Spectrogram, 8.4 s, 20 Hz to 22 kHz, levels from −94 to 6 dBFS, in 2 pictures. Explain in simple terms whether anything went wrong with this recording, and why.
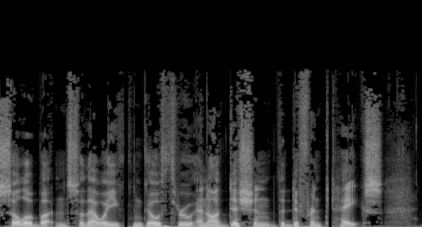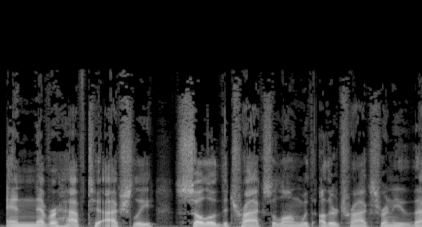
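Three brief, hard-edged dropouts to silence cut into the sound, at 1.23 to 1.28 s, 3.28 to 3.32 s, and a shorter one at 5.32 s. They come about every 2 s, which points to gaps between stream segments, where the player fills mistimed joins with silence.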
